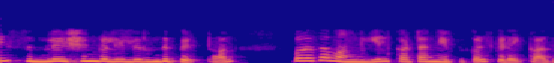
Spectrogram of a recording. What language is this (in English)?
Tamil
